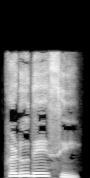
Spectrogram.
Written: ಕಡುದೇಸಿ

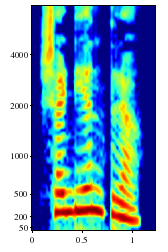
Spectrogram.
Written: ಷಡ್ಯಂತ್ರ

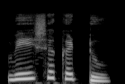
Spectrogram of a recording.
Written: ವೇಷಕಟ್ಟು

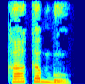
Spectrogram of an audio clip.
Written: ಕಾಕಬ್ಬು

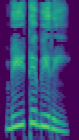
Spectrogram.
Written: ಬೀಟೆಬಿರಿ

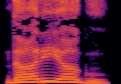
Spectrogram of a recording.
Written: ಧೌರೇಯಕ

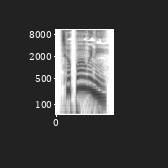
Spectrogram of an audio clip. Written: ಛಪಾವಣೆ

